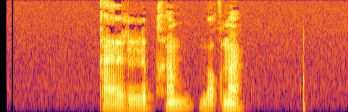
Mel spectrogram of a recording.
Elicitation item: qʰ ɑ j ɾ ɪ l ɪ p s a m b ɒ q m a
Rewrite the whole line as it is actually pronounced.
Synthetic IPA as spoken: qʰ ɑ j ɾ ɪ l ɪ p h a m b ɒ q m a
